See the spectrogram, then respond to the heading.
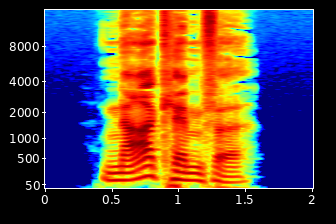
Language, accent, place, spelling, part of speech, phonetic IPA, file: German, Germany, Berlin, Nahkämpfe, noun, [ˈnaːˌkɛmp͡fə], De-Nahkämpfe.ogg
- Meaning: nominative/accusative/genitive plural of Nahkampf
